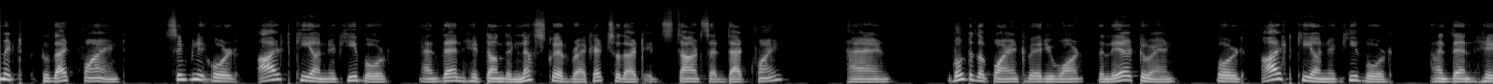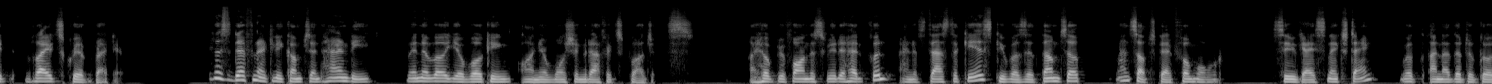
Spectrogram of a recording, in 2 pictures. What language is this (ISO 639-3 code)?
eng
